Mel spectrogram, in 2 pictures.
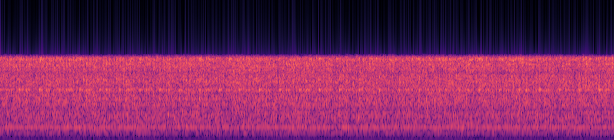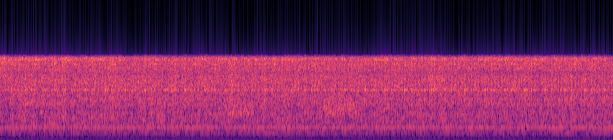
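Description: An engine idling steadily, with a constant hum that does not change.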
